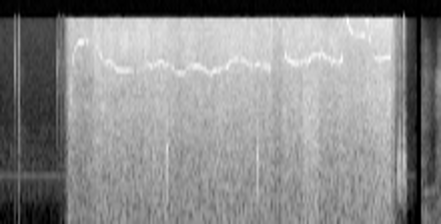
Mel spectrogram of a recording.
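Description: DrillPro cordless electric air blower running in a burst of about three seconds: a loud rushing hiss with a thin, wavering high motor whine, blowing dust off an opened battery pack's circuit board. It starts about half a second in and cuts off suddenly near the end.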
